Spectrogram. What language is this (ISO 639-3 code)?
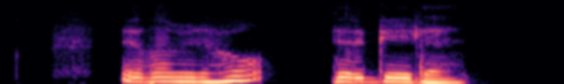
kab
